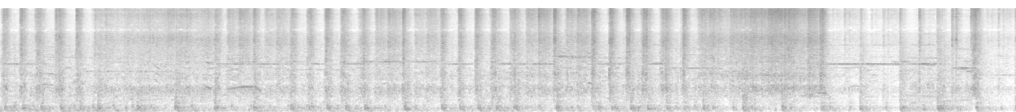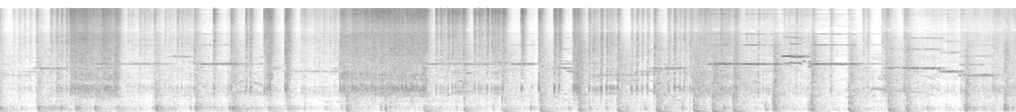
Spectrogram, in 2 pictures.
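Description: Marching flute band playing: snare drums beat steadily and fast throughout, with flutes carrying the tune above them.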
